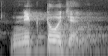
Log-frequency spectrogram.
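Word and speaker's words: pnictogen: 15th group का नाम, नाना पापा आंटी सब ग्रुप का नाम है निक्टोजेन, निक्टोजेन, जहां पी साइलेंट है।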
